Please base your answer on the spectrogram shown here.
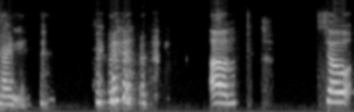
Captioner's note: both laughing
